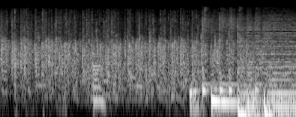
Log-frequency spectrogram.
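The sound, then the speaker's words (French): Applause for a poetry prize winner, a dense and steady clatter of many hands clapping that carries on throughout and grows slightly louder toward the end. “Grand prix du poésie RATP, on vous applaudit mademoiselle Marie Volta.”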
